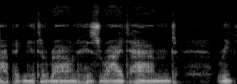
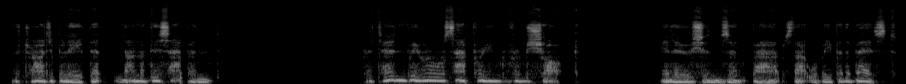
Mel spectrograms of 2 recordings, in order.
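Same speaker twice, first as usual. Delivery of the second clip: higher, softer, half-whispered; hushed tone; 5 semitones higher, 3 dB quieter than usual. Acted. Hughes to the others after the ghost, hushed. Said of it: "Hughes spoke in a hushed tone".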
